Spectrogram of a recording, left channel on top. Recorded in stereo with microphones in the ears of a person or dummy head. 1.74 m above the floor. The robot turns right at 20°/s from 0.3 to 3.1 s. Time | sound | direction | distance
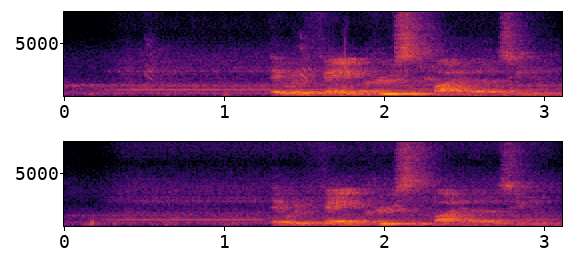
1.3 | a man speaking | 105° left | 1.6 m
